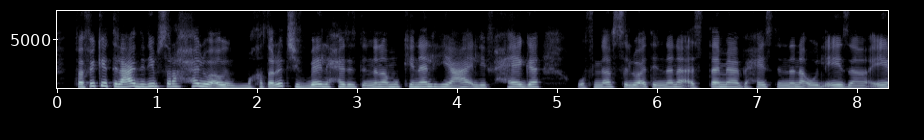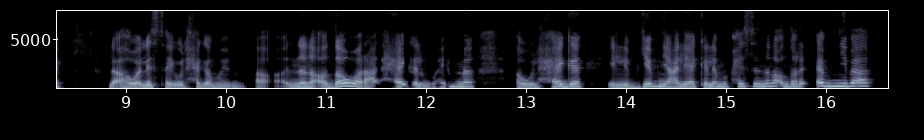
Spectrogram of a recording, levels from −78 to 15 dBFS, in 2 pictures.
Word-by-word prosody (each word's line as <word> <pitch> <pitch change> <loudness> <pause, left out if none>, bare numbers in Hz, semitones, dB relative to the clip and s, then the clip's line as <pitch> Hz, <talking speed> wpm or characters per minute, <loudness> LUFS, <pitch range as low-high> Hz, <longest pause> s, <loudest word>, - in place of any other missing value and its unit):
ففكرة 290 +8 +2
العقل 250 0 +5
دي 270 - +3
بصراحة 265 -1 -2
حلوة 260 -5 +7
اوي 210 0 +5
ما 170 +1 -9
خطرِتش 205 +10 +1
في 225 - -2
بالي 230 +4 +4
حتة 220 -3 -1
إن 185 +2 -3
أنا 220 +1 +1
ممكن 220 -1 -1
ألهي 225 -1 +2
عقلي 205 +1 -1
في 200 - -22
حاجة، 225 +2 +1 0.4
وفي 200 +3 -8
نفس 220 +1 -2
الوقت 210 +1 +1
إن 200 0 -3
أنا 215 0 -1
أستمع 215 +3 0
بحيث 210 +2 -6
إن 195 0 -4
أنا 200 0 -1
أقول 200 0 -4
إيه 215 +1 +1
ز 200 - -7
إيه 205 +2 -4 0.4
لأ 195 - +1
هو 185 0 +2
لسه 210 +1 0
هيقول 185 0 -1
حاجة 185 -1 -3
مهمة 170 -2 -8
أ - - -3 0.3
إن 190 +1 -4
أنا 210 -2 +2
أدَوّر 240 +7 +5
على 185 -2 -1
الحاجة 225 +3 -3
المهمة 205 +4 -3 0.4
أو 175 -1 -1
الحاجة 235 +6 +1 0.3
اللي 185 0 -2
بيبني 255 +8 +1
عليها 225 +2 +1
كلامه 225 +1 -1
بحيث 265 +4 -4
إن 265 +1 0
أنا 295 +1 0
أقدر 250 0 -1
أبني 290 -2 +4
بقى 310 +1 +1
215 Hz, 200 wpm, -22 LUFS, 195-235 Hz, 0.4 s, حلوة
